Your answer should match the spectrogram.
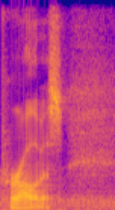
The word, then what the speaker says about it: Paralovos: thank you for watching my name is pur all of us that rhymes with for all of us I'm the People's Party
